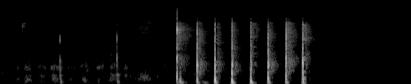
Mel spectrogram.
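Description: A few faint ticks, then a quick, even run of about eight sharp clicks or claps, roughly six a second, lasting just over a second.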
